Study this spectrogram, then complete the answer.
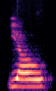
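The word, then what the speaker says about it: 幺: The number one in a telephone number is yao.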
